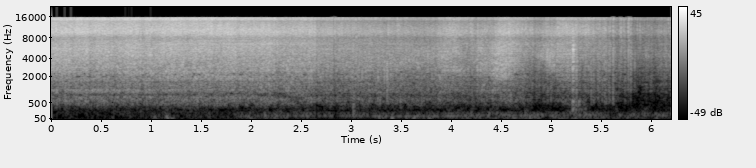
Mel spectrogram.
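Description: Water poured into a hot pan of potatoes and garlic sets off a loud, steady steam hiss and sizzle that fills the whole stretch close up, easing slightly toward the end.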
